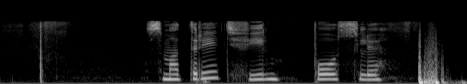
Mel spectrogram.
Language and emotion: Russian, neutral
